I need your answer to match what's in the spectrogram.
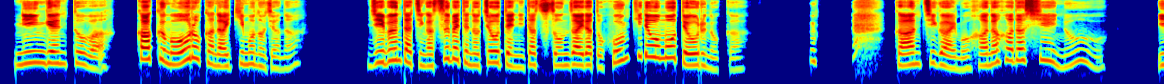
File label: female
